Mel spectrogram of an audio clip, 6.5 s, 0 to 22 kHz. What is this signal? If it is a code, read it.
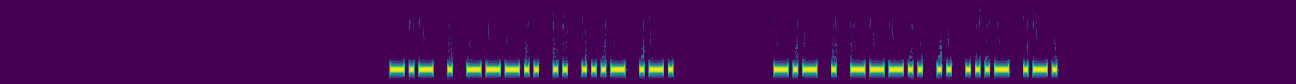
Morse code, heard as a keyed tone, about 48 wpm, 700 Hz. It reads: KE8IVR KE8IVR
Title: USA Call Signs - 6 Characters - Repeated 2x - 50wpm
